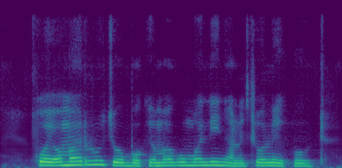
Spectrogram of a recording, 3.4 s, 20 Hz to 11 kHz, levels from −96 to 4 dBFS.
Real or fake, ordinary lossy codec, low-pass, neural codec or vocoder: fake; none; 9.9 kHz; codec, 24 kHz, 1.2 kbps, DualCodec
